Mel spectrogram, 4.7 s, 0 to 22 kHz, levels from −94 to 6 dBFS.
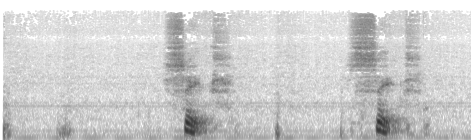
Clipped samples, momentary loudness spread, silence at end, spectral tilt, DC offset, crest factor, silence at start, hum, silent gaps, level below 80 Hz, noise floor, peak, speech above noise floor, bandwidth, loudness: under 0.1%; 27 LU; 0.45 s; -5.5 dB/octave; under 0.1%; 22 dB; 0.05 s; none; none; -60 dBFS; -58 dBFS; -8 dBFS; 32 dB; 16.5 kHz; -26 LUFS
